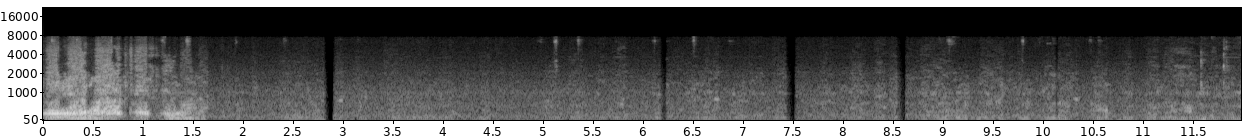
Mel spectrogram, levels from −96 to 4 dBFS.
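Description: At 0.83 s there's a short concealed packet loss: roughly 30 ms never arrived, and the receiver papered over it by stretching the last bit of sound, leaving a quick smear. Then come bursts of packet loss at 2.81, 6.17, 7.42 and 8.53 s, each losing 60 to 90 ms. The decoder holds and fades the previous sound into a buzz or hiss before jumping ahead, so that stretch of speech is simply gone. At 10.12 s there's another short concealed loss, another brief smear of about 30 ms. All of this sits on a wideband call codec path with nothing above 8 kHz.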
